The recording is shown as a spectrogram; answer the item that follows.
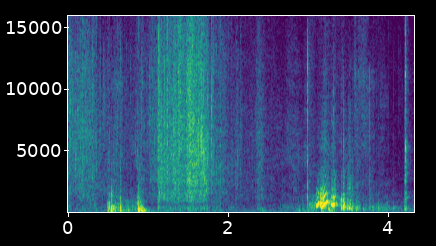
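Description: Handling of a shrink-wrapped cardboard box: two sharp knocks as it is moved on the table, then crinkling plastic wrap and cardboard rustling. A second bout of rustling and scraping comes about three seconds in.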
